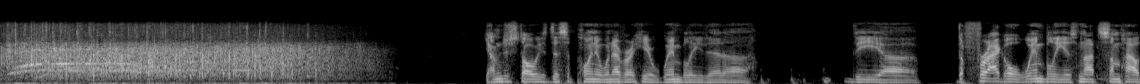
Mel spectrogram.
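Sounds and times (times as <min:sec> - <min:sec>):
cup match stadium crowd cheering and applauding: 0:00.0 - 0:04.0
speech: 0:04.9 - 0:07.6, 0:08.5 - 0:11.3.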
